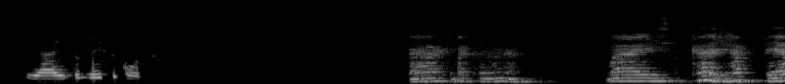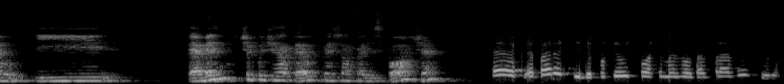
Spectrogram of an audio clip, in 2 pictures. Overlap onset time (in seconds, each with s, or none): none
